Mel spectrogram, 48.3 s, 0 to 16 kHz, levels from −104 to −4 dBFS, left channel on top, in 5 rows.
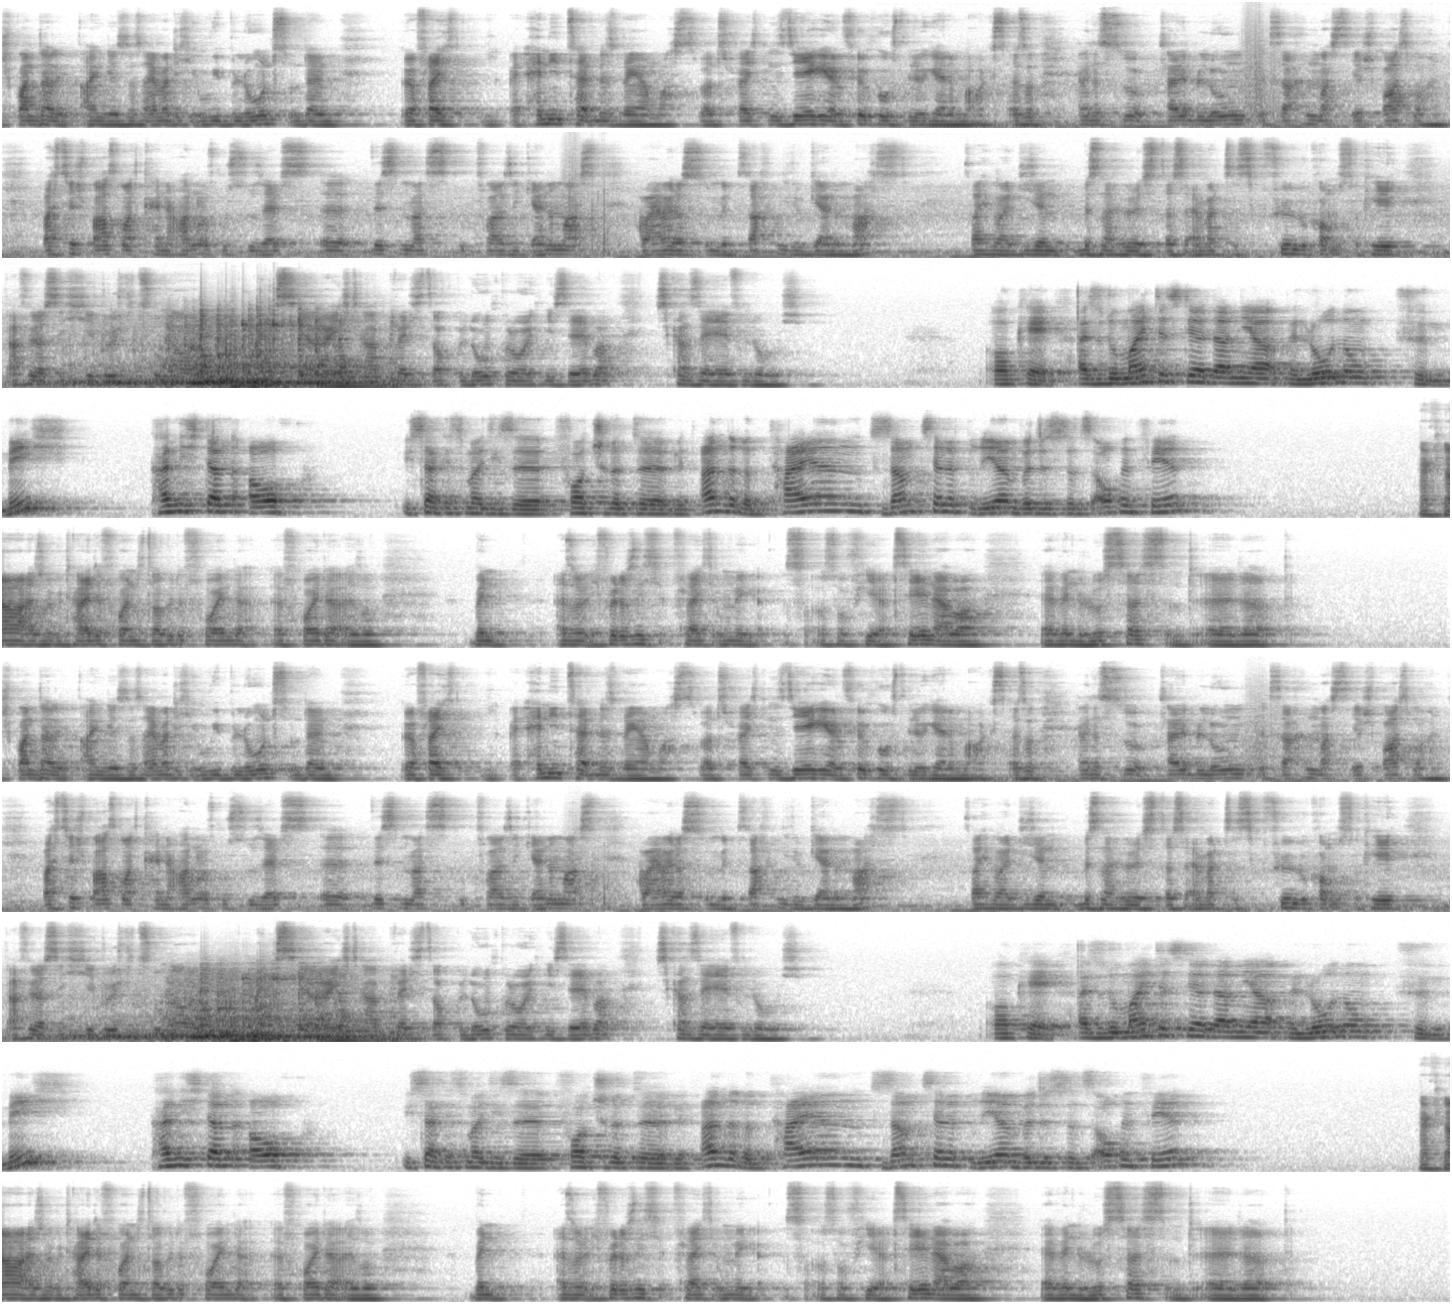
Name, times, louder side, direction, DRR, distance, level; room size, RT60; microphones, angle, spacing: voice 1, 0.0-2.4 2.7-15.7 16.1-24.6 38.4-41.5 41.7-42.0 42.3-47.2, equal, ahead, 9 dB, 0.5 m, -40 dB
sound 1, 5.9-8.8 9.1-10.3 11.0-12.5 12.8-17.9 18.2-22.0, left 1 dB, 90° left, 1.5 m, -35 dB
voice 2, 25.9-29.4 30.0-30.9 31.6-36.9, left 2 dB, 55° left, 10 dB, 1.3 m, -35 dB
21.5 x 8.6 x 5.9 m, 0.79 s
head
